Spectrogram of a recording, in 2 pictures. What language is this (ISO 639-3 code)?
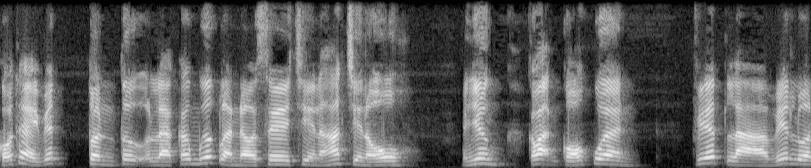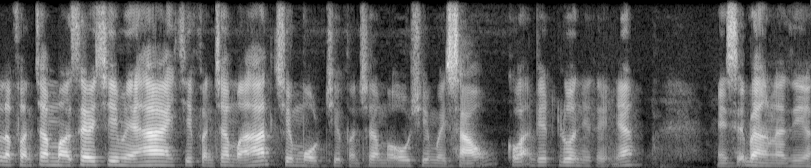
vie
